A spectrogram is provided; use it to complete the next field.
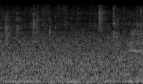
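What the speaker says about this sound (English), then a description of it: "It just won't stop raining." Steady rain falling outside a converted bus home, a dense continuous patter of drops on surfaces, even and unbroken throughout.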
